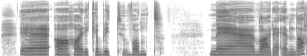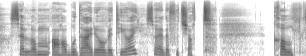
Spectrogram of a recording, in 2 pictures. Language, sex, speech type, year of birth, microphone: Norwegian, female, spontaneous, 1982, Shure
